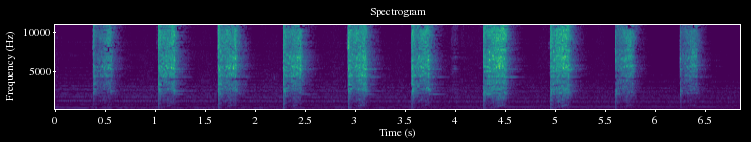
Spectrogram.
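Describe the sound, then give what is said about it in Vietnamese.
Rasping strokes of a knife being sharpened on a whetstone, ten even, gritty scrapes in a steady back-and-forth rhythm, each a short hiss with silence between, heard alone. “Hắn bắt đầu mài con dao cho thật sắc.”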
